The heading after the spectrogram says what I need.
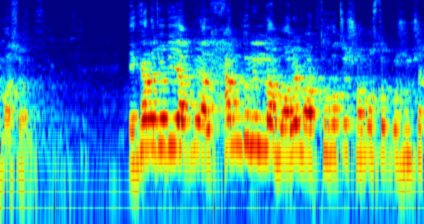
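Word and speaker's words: الحمد لله: উচ্চারণ কোথা থেকে করতে হয়? মাঝখান থেকে। মাশাআল্লাহ। এখানে যদি আপনি আলহামদুলিল্লাহ বলেন, অর্থ হচ্ছে সমস্ত প্রশংসা কার জন্য? আল্লাহর জন্য, রব্বুল আলামিন, তিনি জগৎসমূহের প্রতিপালক। যদি বলেন আলহামদুলিল্লাহ, বড় হায়ের জায়গায় ছোট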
